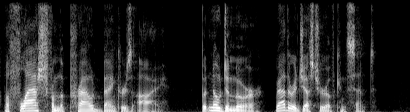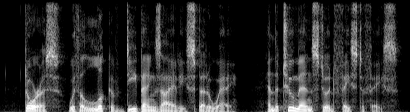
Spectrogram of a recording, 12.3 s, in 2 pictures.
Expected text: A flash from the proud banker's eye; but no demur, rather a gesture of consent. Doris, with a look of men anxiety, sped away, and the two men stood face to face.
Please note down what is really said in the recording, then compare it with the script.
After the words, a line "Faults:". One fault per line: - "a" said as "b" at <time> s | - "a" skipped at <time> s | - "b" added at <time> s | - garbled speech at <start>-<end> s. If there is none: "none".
A flash from the proud banker's eye; but no demur, rather a gesture of consent. Doris, with a look of deep anxiety, sped away, and the two men stood face to face.
Faults:
- "men" said as "deep" at 8.0 s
